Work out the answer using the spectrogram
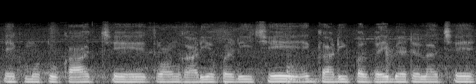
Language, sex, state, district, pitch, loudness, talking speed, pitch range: Gujarati, male, Gujarat, Gandhinagar, 120 Hz, -15 LUFS, 175 wpm, 120-125 Hz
